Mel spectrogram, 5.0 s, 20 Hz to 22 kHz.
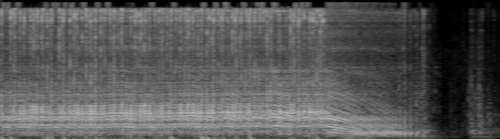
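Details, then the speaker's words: Ported chainsaw (21101) with no muffler and a busted kill switch: a very loud, raspy two-stroke howl holding steady revs without stumbling before shutting off. It runs well. "It runs good, friends. Real good."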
